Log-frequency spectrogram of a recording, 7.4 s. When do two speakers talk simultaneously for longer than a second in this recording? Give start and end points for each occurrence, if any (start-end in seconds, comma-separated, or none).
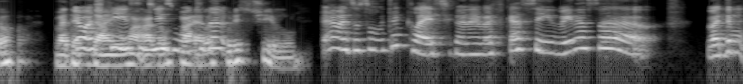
0.7-2.3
